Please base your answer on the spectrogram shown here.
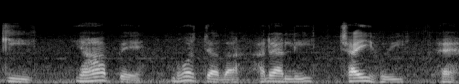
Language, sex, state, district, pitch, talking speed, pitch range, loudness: Hindi, male, Himachal Pradesh, Shimla, 125 Hz, 120 wpm, 110-145 Hz, -21 LUFS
